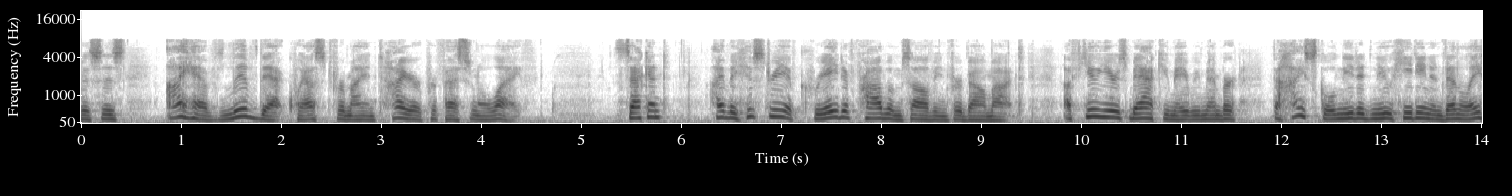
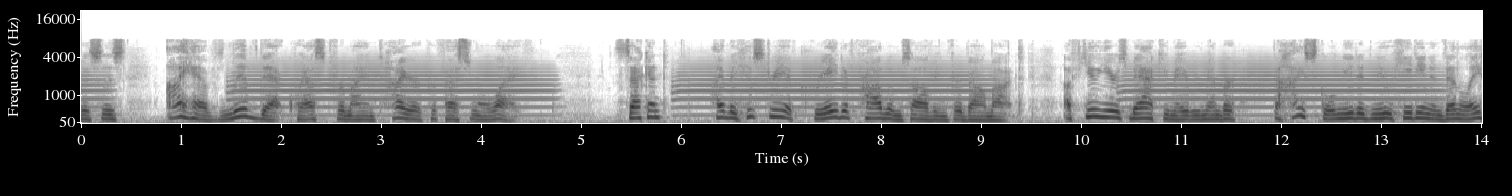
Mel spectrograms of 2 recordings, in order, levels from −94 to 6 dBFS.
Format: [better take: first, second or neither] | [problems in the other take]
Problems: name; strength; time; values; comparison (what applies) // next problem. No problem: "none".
first | background sound (Trumpet); 13 dB below the speech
